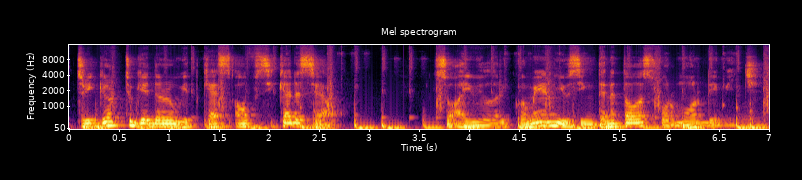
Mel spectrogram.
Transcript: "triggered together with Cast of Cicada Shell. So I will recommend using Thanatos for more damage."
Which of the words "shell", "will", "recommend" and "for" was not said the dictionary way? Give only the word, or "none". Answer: shell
